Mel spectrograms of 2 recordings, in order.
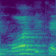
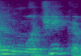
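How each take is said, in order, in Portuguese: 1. A sílaba tônica está na segunda sílaba, MO. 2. A sílaba tônica está na terceira sílaba, DI. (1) "estou lendo imódica ... a acentuação fique proparoxítona" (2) "e não imodica"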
